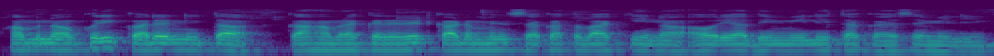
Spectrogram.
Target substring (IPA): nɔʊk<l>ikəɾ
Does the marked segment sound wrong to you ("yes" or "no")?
yes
